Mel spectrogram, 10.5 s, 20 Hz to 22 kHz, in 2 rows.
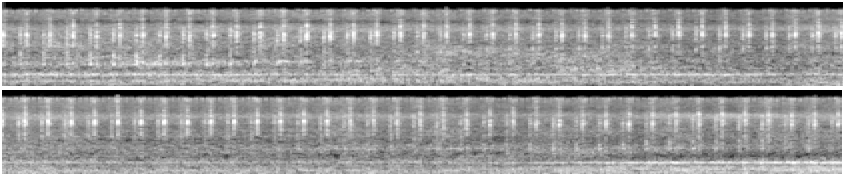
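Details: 2006 Chevy Aveo LS at idle: crisp regular ticking about 207 per minute, steady with no load change; engine ticking, source undetermined.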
